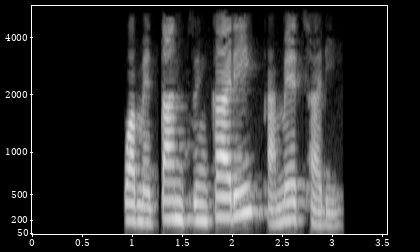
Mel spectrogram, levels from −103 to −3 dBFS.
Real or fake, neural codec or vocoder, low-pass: real; none; 5.4 kHz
